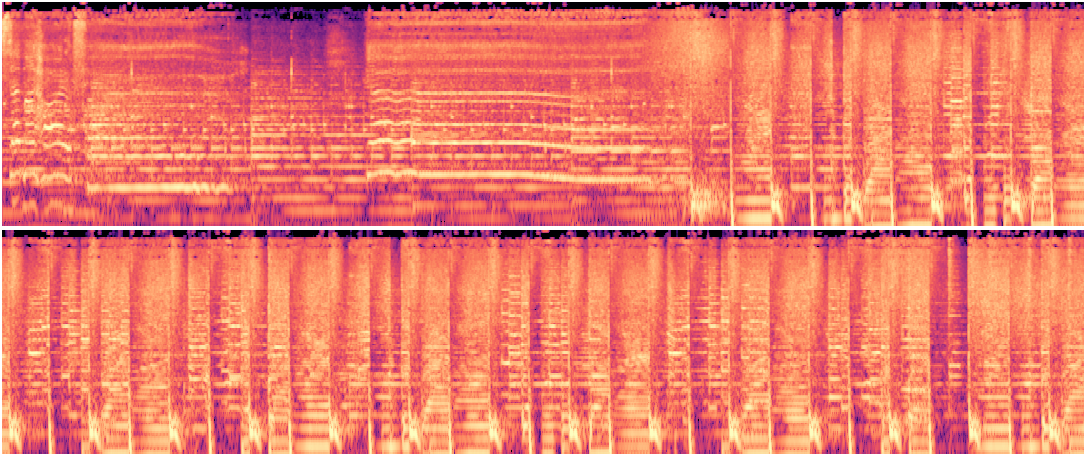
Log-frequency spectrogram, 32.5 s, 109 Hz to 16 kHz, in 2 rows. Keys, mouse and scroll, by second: 5.1 Left, 9.3-12.8 drag, 14.6 space, 14.7-15.2 click, 15.0 space, 15.9 click, 16.8-18.5 alt+drag, 19.3 right click, 20.2 click, 23.0 click, 25.1 shift+Down, 26.8 shift+Down, 27.7 click, 28.3-30.0 alt+drag, 30.1 right click, 30.8 click.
